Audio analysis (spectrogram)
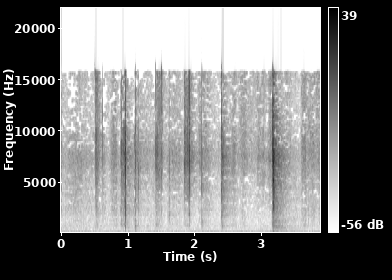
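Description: Scissors snipping open a package containing a Banggood FM radio kit with alarm clock and LCD display, a series of sharp, close, crisp cuts and rustles spaced irregularly, with no talking.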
